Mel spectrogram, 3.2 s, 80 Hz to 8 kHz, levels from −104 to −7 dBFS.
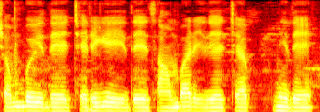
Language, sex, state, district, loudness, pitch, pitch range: Kannada, male, Karnataka, Koppal, -14 LUFS, 110 Hz, 105-115 Hz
